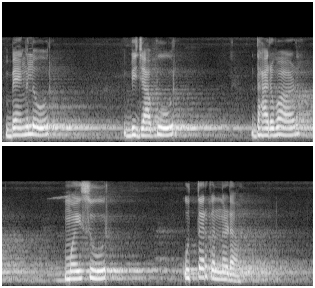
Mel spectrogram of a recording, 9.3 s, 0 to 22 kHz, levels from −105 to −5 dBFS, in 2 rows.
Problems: none marked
